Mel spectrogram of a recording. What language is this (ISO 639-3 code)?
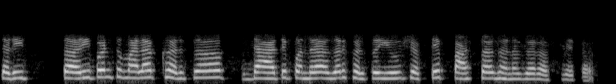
mar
